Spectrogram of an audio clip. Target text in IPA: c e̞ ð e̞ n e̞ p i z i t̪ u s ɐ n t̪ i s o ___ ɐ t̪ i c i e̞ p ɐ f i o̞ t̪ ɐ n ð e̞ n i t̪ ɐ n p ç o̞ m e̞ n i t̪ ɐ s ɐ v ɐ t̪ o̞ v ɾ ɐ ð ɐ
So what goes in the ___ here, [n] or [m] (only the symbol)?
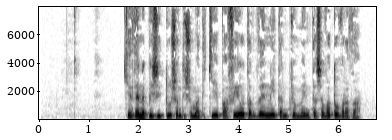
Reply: m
